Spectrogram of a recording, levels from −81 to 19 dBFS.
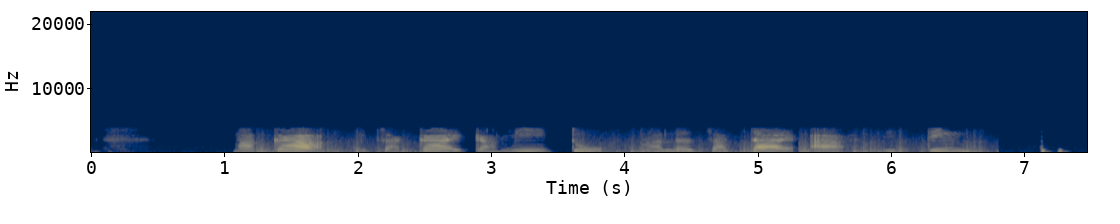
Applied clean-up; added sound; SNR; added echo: none; Thunder; 12 dB; none.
